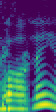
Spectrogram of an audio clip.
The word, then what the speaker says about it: Lautner: Taylor Lautner. – Lautner. What's how'd you say his name? Lautner. – I think it's Lautner.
